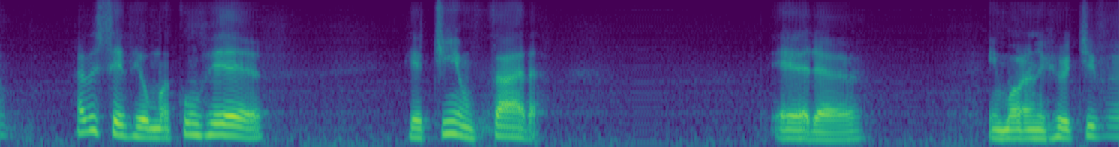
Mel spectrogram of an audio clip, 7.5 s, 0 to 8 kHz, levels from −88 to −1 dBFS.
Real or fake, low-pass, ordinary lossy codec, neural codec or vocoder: fake; none; none; codec, 16 kHz, about 1 kbps, DyCAST, with the encoder's durations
